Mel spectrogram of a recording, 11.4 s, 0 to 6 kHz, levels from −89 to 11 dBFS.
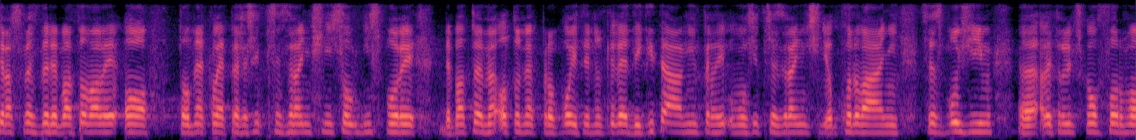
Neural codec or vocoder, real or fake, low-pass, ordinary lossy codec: codec, 44.1 kHz, 3.4 kbps, Pupu-Codec; fake; 5.4 kHz; none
